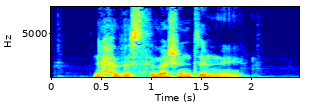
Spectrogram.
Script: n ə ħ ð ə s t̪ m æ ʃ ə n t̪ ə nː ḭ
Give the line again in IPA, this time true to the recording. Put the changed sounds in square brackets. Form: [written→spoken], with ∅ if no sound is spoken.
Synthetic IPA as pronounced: n ə ħ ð ə s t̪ m æ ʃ ə n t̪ ə nː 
